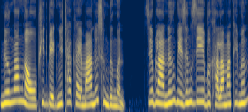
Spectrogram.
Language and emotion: Bodo, disgusted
